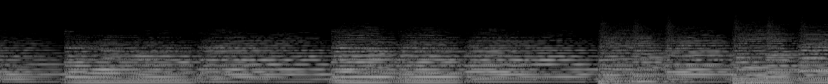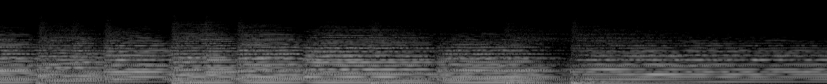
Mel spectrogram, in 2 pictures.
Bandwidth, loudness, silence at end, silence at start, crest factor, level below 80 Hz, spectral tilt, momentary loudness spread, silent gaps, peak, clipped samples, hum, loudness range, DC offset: 12.5 kHz; -32 LUFS; 0 s; 0 s; 14 dB; -46 dBFS; -6.5 dB/octave; 6 LU; none; -18 dBFS; under 0.1%; none; 2 LU; under 0.1%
